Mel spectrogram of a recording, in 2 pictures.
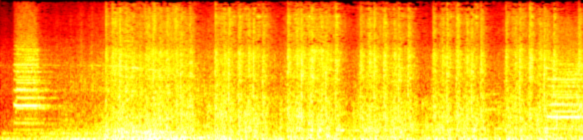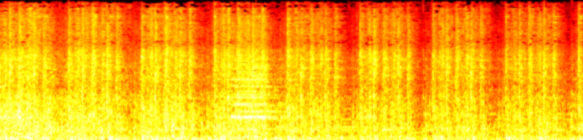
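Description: A train running with a steady rhythmic clatter of wheels over the rail joints. A train horn sounds three times: right at the start, about eight seconds in, and again about twelve seconds in.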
